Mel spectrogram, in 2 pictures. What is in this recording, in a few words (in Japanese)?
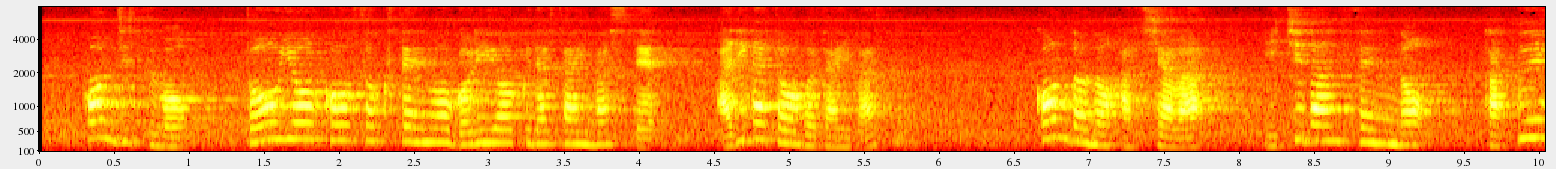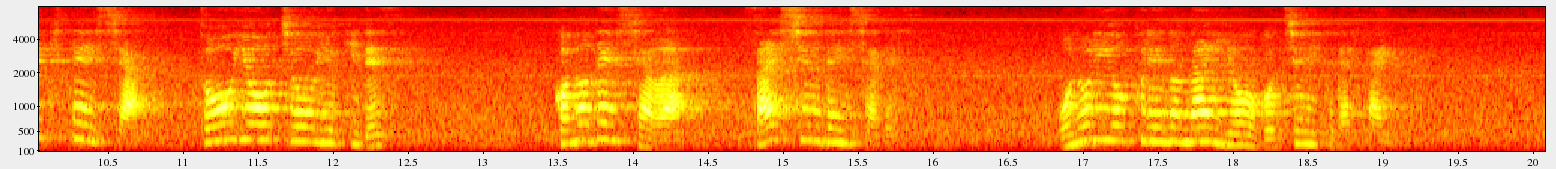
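駅放送, 1番線 終到着; 東陽町行平日最終電車（1番線扱い）の放送です。; toyo-katsutadai; 終連絡 -- 東陽町行平日最終電車（1番線扱い）の放送です。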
